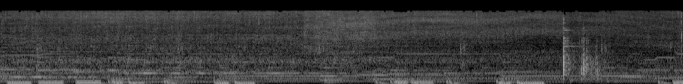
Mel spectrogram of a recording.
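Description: Onion and garlic paste fries in a hot pan with a steady, close sizzle, and a brief clatter of stirring comes near the end.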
